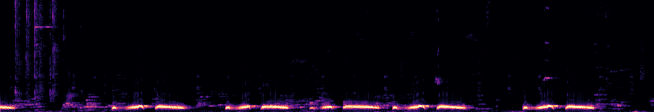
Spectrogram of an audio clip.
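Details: Deep repeated cooing of a loud, lively Spotted dove from Indonesia, phrases of paired coos roughly every second or two, with clicking and faint high chirps behind and a steady low hum.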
